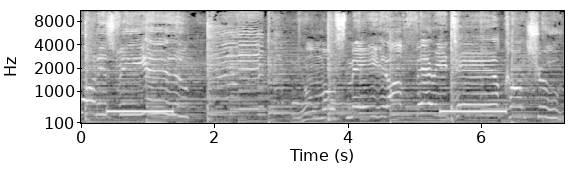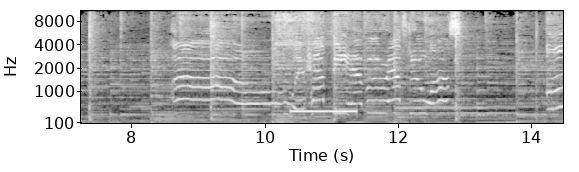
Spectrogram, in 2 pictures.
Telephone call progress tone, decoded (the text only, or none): ringback tone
